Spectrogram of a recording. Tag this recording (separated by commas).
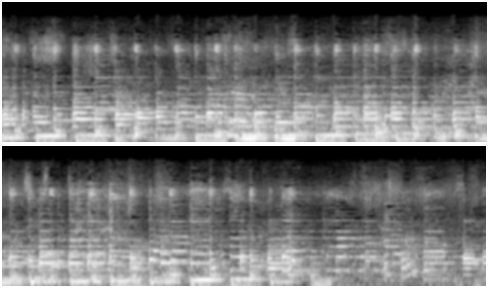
Musical instrument, Banjo, Music, Country, Speech, Plucked string instrument, Bluegrass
